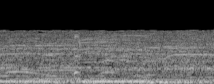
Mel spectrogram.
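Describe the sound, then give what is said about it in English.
A large arena crowd at the Impact Zone cheers and yells during the live show Impact, in one dense, steady roar that never lets up, with scattered shouts and whoops rising out of the wash of noise. “Well, when you say that the stroke going comes out to the Nature Boys music, and you hear the reaction from the crowd here at the Impact Zone on this live Impact.”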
